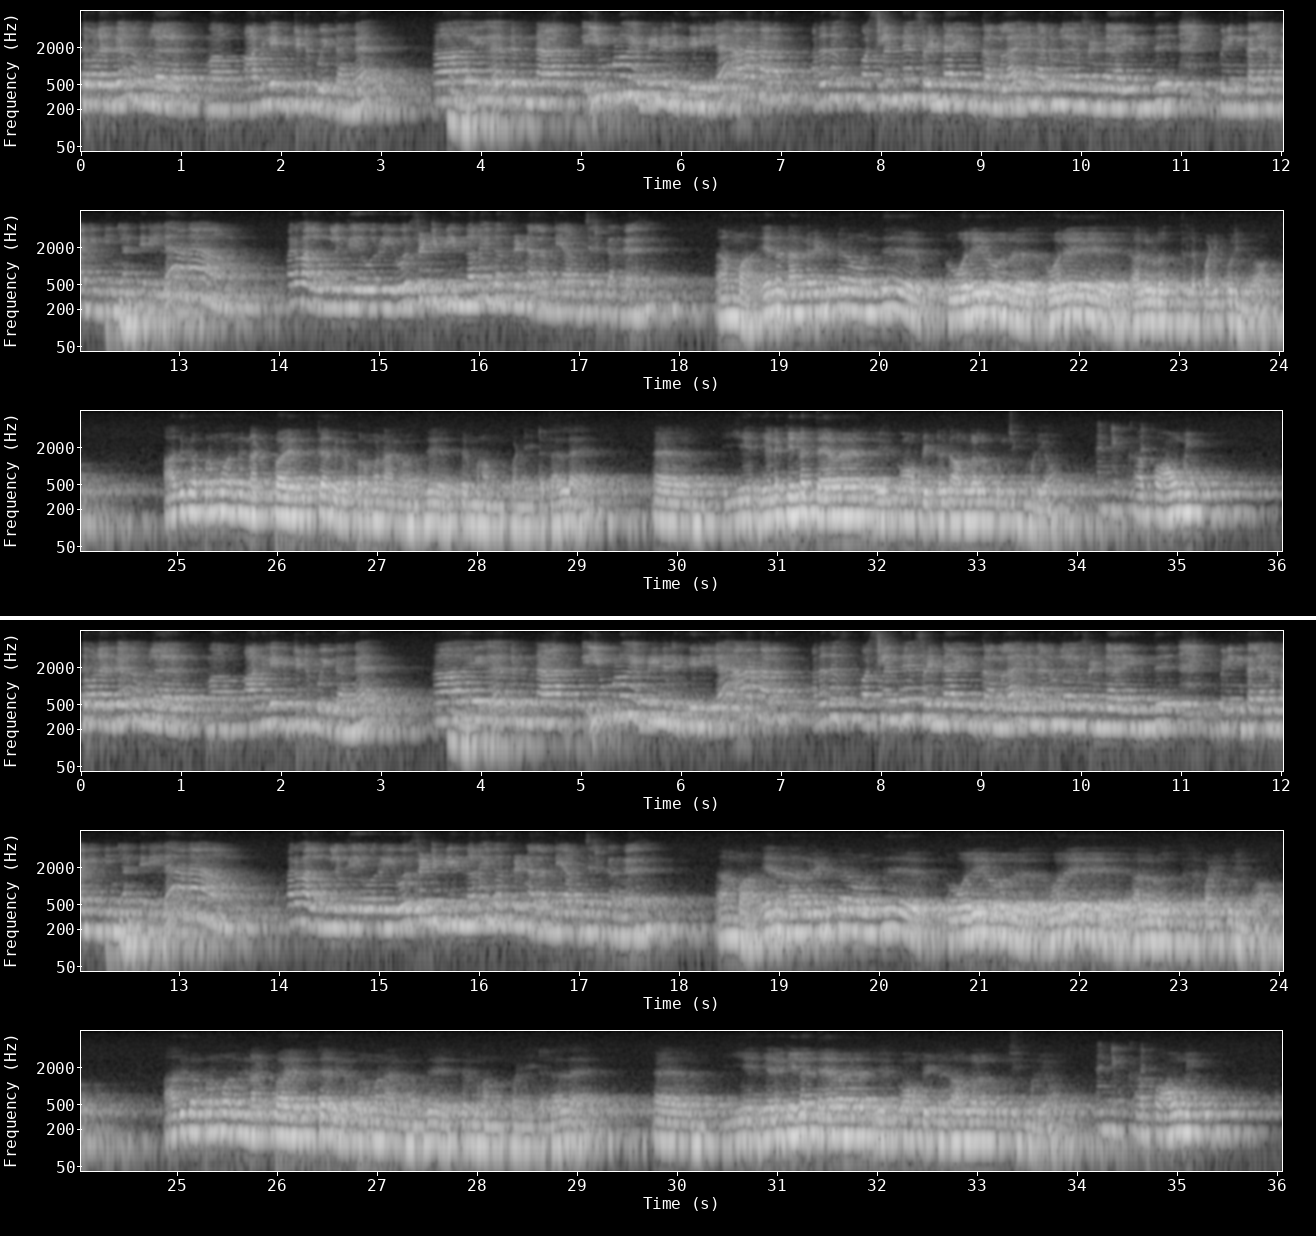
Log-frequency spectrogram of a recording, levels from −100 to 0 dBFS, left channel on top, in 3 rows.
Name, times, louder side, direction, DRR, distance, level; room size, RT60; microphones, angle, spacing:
voice 1, 0.0-2.9 3.5-13.6 14.1-17.8 34.2-34.4, equal, 5° left, -3 dB, 1.3 m, -28 dB
voice 2, 18.4-23.9 24.9-29.2 29.8-33.9 34.6-35.1, left 2 dB, 40° left, 0 dB, 0.6 m, -23 dB
8.6 x 4.4 x 6.3 m, 2.2 s
head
